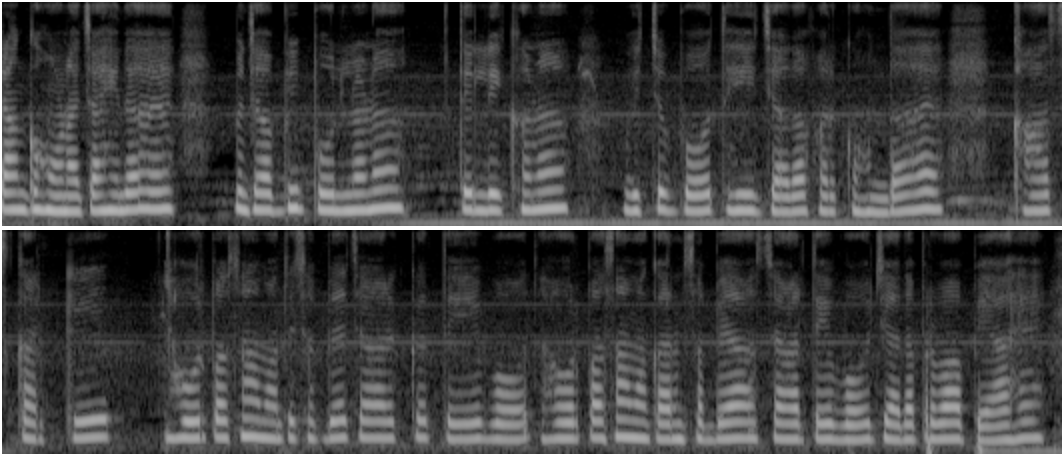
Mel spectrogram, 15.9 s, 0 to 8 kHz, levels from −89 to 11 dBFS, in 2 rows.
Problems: background sounds at intervals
